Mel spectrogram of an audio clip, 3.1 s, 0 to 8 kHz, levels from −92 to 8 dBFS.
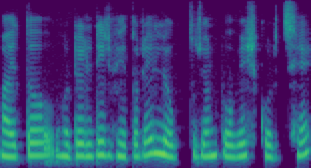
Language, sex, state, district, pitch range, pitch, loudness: Bengali, female, West Bengal, North 24 Parganas, 215-230 Hz, 220 Hz, -24 LUFS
